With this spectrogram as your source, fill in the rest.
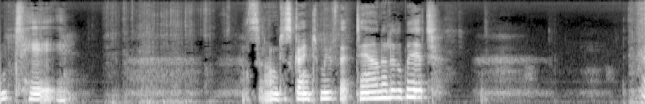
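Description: Paper tears slowly.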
